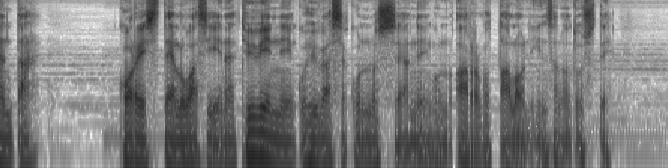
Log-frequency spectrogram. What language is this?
Finnish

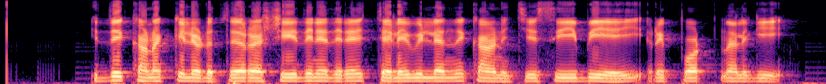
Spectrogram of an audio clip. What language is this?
Malayalam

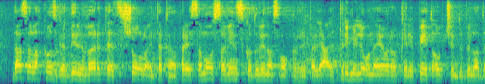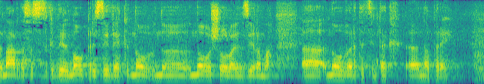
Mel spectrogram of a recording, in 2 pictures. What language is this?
Slovenian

